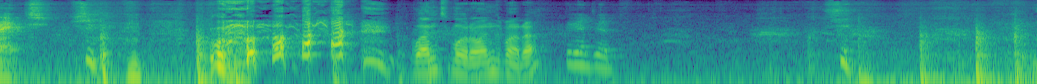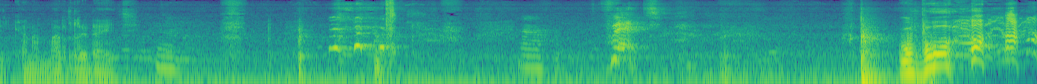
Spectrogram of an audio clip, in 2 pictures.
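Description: A young man laughs and talks excitedly.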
